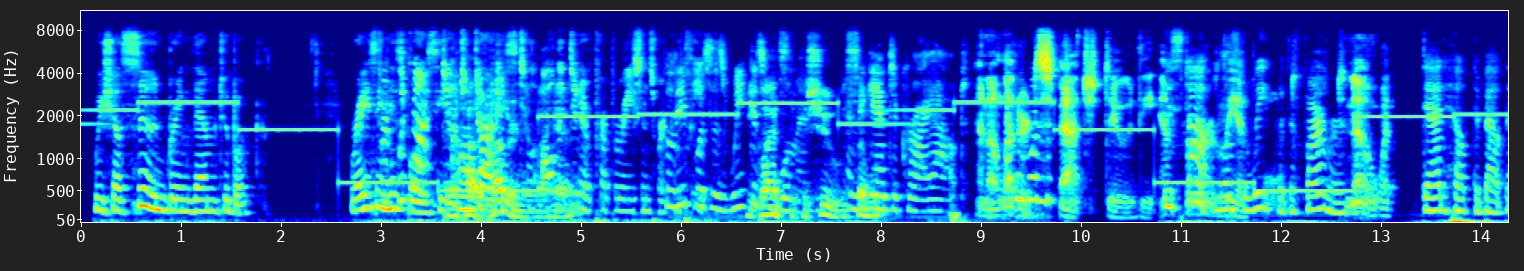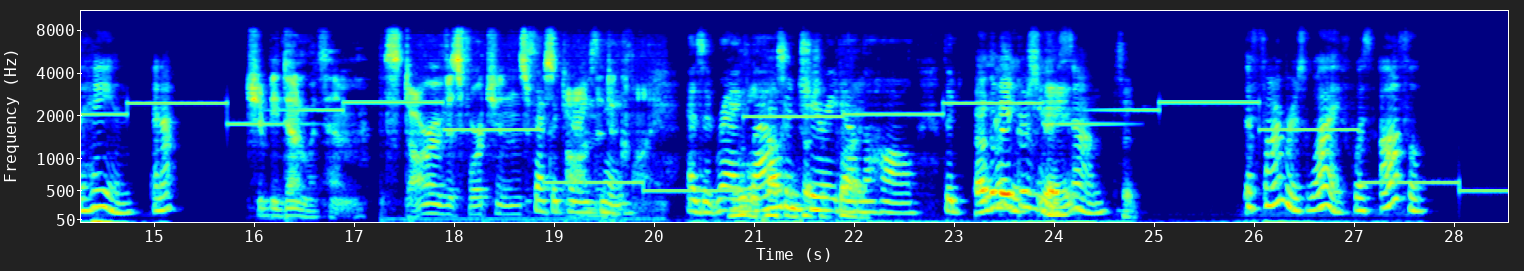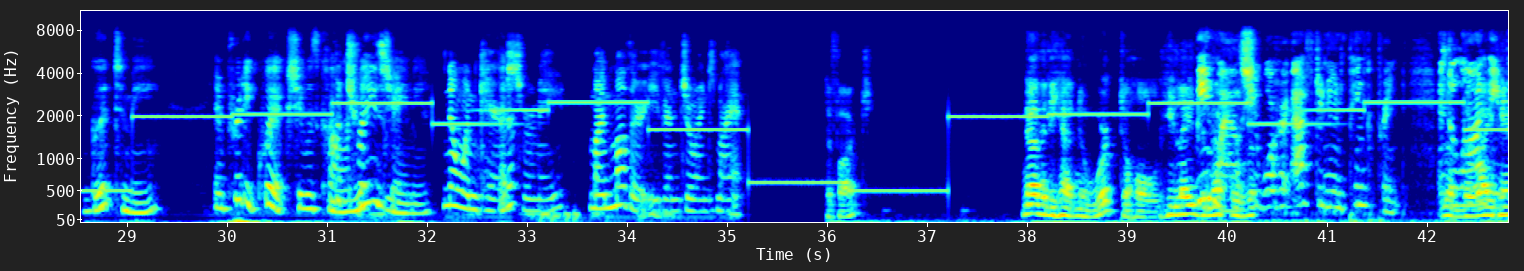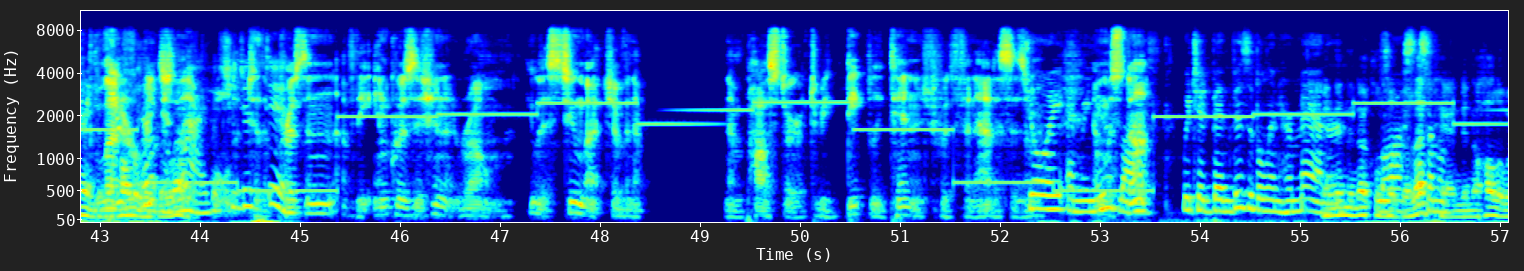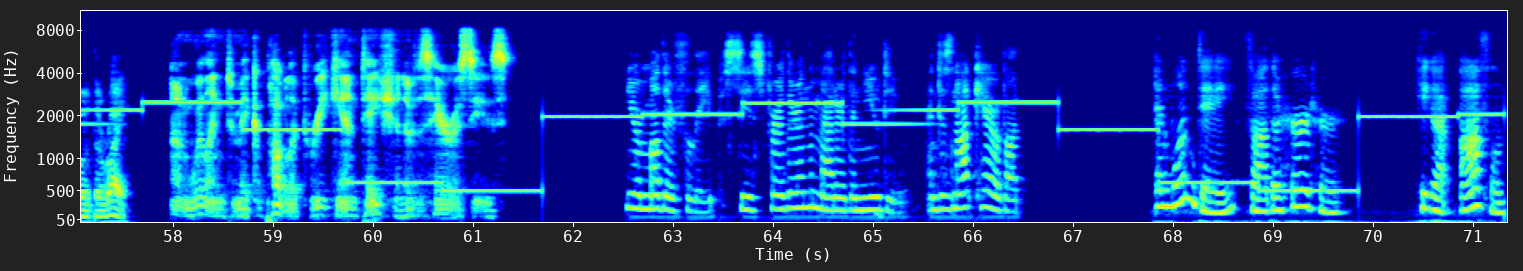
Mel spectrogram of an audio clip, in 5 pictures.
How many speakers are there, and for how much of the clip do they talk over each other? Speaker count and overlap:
six, about 31%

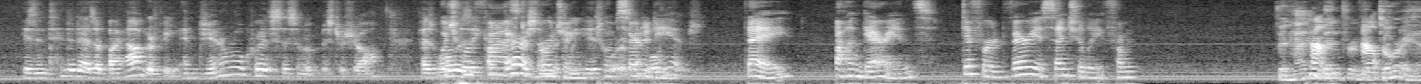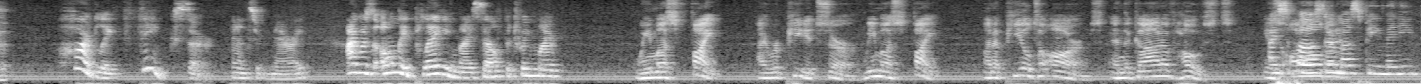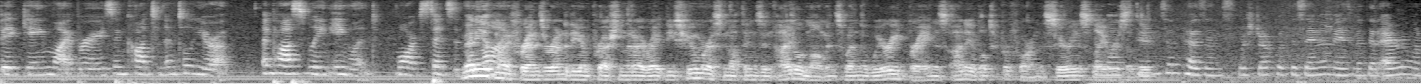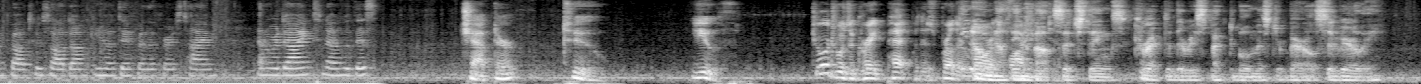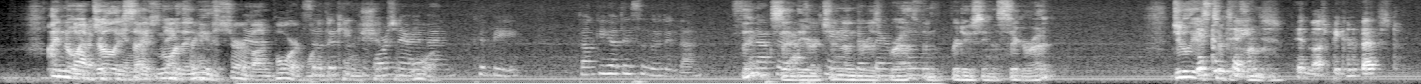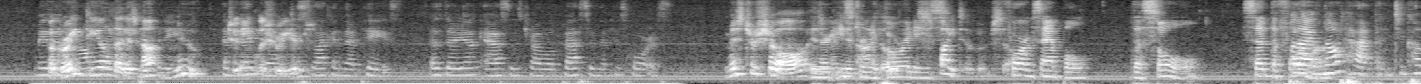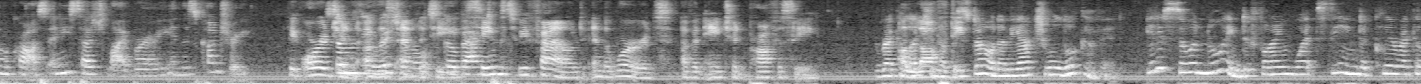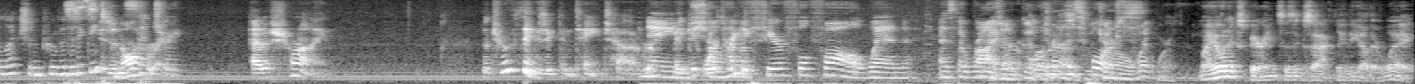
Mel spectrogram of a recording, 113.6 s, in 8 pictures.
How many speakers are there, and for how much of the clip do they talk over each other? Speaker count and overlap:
eight, about 25%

